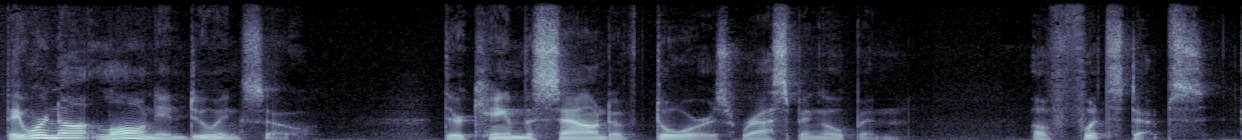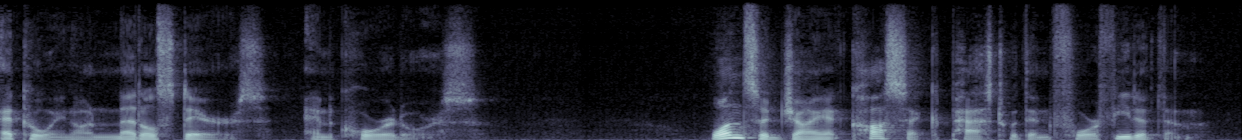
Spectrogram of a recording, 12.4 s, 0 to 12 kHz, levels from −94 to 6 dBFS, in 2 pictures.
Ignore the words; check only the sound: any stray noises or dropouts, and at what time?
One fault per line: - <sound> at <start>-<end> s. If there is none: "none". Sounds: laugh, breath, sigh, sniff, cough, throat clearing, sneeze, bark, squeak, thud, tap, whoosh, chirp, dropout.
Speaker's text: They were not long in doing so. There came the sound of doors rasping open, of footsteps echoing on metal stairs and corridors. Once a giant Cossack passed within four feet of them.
none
